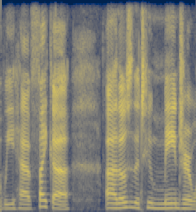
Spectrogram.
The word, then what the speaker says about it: fika: ask that same question is, in Britain, when they have tea time in the afternoon, in Sweden they have fika, which is the break you take with family or friends over coffee and some baked goods, usually.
